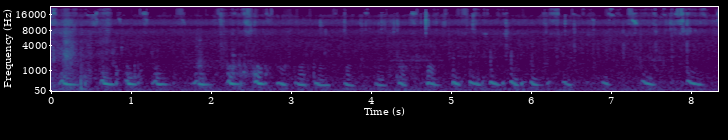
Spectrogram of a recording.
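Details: A guinea pig known for its unusual calls gives a steady string of low, short, downward-sliding squeaks, several each second.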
